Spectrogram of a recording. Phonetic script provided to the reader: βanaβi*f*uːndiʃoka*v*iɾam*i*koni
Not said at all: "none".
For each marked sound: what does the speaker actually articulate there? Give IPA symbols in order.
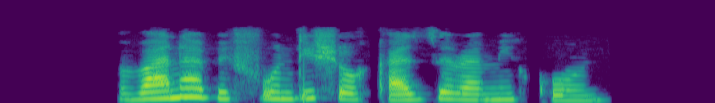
f, z, i

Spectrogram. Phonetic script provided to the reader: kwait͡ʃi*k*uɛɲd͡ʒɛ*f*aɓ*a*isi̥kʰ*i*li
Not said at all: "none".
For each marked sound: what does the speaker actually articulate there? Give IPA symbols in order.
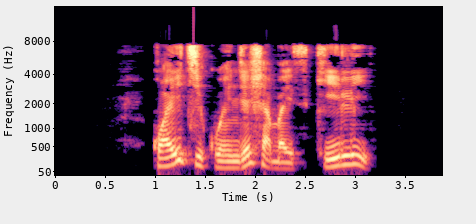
k, ʃ, a, i

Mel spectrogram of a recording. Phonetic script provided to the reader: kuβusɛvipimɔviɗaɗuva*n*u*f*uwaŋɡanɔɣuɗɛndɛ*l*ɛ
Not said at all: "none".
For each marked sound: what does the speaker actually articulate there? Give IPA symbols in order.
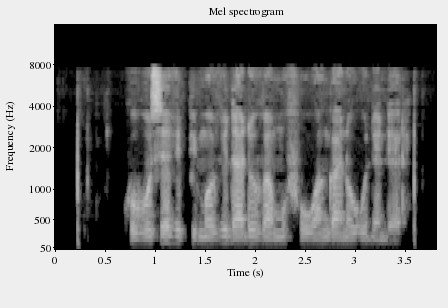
m, f, ɾ

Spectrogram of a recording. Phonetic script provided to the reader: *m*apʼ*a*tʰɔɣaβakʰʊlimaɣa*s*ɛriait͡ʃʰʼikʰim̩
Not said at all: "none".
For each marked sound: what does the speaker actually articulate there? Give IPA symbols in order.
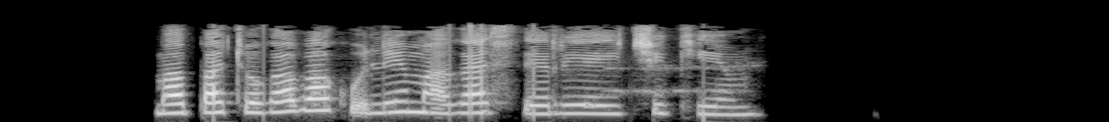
m, a, s

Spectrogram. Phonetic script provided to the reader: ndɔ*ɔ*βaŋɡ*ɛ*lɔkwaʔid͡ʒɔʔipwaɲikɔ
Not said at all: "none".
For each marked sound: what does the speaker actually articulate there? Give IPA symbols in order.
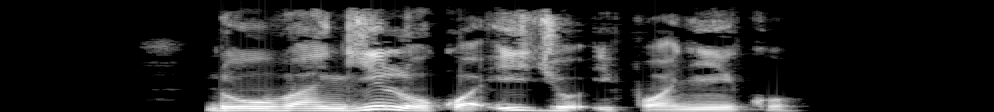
u, i

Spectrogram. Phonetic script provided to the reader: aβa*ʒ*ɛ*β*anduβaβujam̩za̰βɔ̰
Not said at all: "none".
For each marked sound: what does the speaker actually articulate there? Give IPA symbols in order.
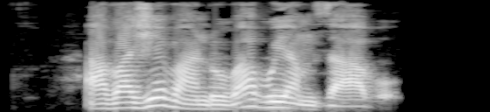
ʒ, β

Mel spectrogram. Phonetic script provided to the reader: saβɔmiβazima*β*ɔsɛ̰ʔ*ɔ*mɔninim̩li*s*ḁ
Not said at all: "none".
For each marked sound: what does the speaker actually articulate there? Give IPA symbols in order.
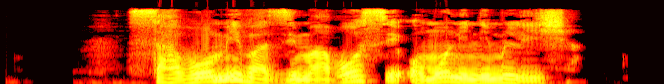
β, ɔ, ʃ

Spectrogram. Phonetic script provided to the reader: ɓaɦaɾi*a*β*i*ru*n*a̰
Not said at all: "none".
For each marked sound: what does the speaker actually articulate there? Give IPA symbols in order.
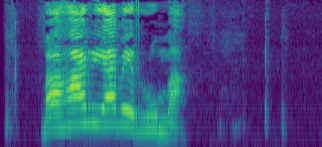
a, ɛ, m

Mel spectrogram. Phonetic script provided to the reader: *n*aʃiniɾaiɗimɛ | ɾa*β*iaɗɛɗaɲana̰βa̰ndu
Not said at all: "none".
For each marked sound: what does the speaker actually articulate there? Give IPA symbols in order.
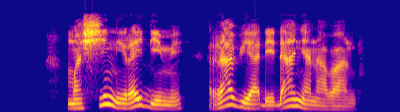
m, β

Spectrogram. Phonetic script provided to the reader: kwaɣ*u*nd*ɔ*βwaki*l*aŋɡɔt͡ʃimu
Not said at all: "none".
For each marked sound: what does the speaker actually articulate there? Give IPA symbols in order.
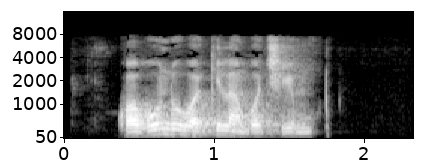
u, u, l

